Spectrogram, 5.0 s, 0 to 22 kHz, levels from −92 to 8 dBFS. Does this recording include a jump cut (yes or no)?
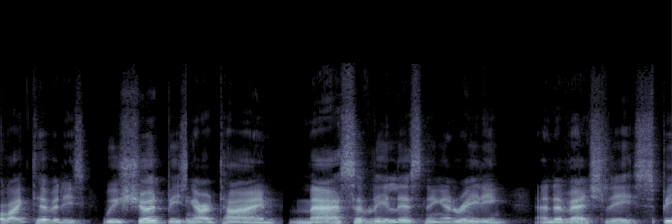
yes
